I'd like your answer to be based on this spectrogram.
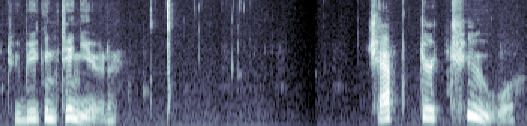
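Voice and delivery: ordinary delivery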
